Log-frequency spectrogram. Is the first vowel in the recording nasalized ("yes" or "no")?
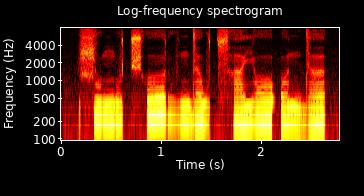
no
